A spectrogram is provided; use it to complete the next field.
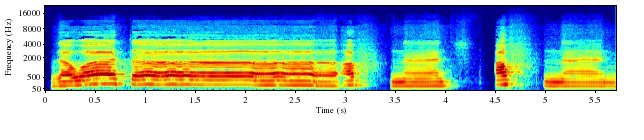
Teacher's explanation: huruf fa dibaca hamas, berangin. Jadi kita nak dia matikan terus dan berangin sahaja.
